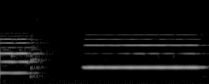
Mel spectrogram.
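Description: Hulusi (Chinese gourd flute) playing long held notes: one note ends just after the start with a brief dip in pitch, then a higher long note starts just under a second in and is held steady. These are slow long tones demonstrating where vibrato can be added.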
